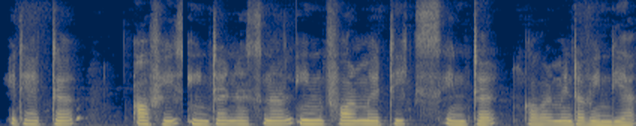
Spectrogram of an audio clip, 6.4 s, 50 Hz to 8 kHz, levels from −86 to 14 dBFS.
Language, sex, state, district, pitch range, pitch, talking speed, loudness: Bengali, female, West Bengal, Jhargram, 205-220 Hz, 210 Hz, 95 wpm, -20 LUFS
